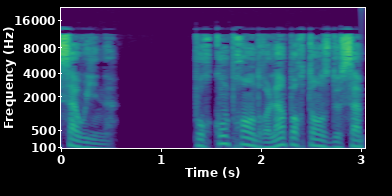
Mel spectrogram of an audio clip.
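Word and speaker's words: Samhain: Elle portait un nom, sa main prononcé sain.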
